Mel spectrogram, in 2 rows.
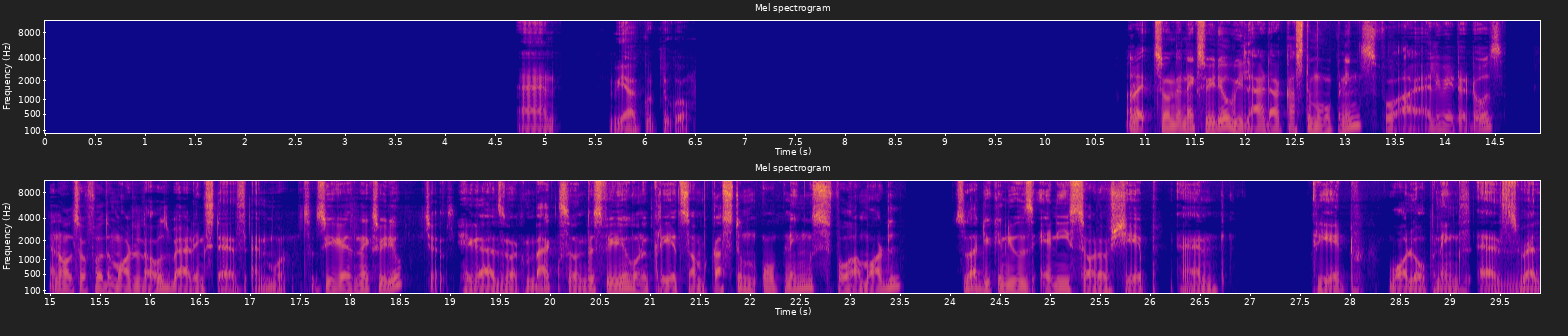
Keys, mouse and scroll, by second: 3.0 middle click, 3.5-4.0 scroll down 5, 3.5 space, 4.0 y, 4.3 middle click, 5.0 scroll down 1, 5.0 y, 5.2 space, 5.5 Escape, 5.9 Escape, 6.1 middle click, 8.5 middle click, 9.0 middle click, 10.9 scroll down 6, 11.3 scroll up 6, 11.9 middle click, 14.0 scroll up 4, 14.3 middle click, 15.5 scroll down 5, 18.0 middle click, 21.0 middle click, 23.8 middle click, 24.5 scroll down 1, 28.9 middle click.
